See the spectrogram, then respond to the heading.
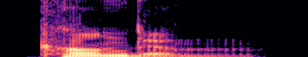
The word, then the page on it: condom: British English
